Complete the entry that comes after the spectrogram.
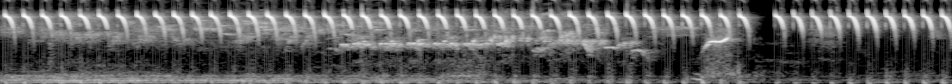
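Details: Javan tesia song: steady rapid run of shrill, steeply falling notes about two and a half per second, a quieter lower chatter underneath, then a brief silent gap before the same series resumes.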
